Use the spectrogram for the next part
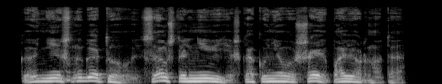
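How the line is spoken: Grumbling. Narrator (Russian): проворчал Кошелев

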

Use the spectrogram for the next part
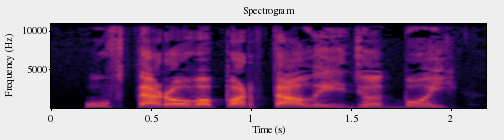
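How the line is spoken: Shout. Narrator (Russian): крикнул он своим

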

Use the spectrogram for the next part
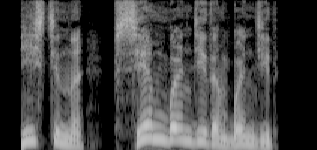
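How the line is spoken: Joyful hostess. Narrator (Russian): радостно сказала хозяйка

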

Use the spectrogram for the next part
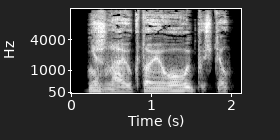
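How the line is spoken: Whisper. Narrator (Russian): шепнул мне Урбенин

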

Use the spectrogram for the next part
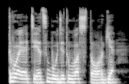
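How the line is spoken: Skeptical snort. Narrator (Russian): скептически хмыкнул шеф

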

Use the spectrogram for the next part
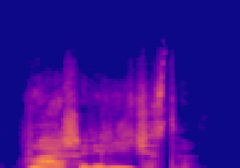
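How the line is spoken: Cheerful conspiratorial whisper. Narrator (Russian): Заговорческим шепотом, пребывая в отличном настроении, позвала она

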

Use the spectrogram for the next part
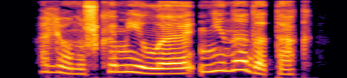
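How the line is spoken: Soft but hollow. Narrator (Russian): сказала мягко, но ее голос был пустым

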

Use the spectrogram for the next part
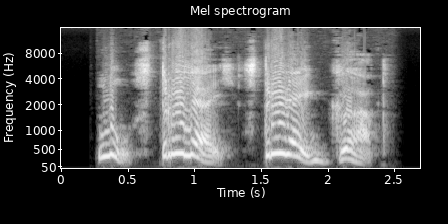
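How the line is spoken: Boy shouting. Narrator (Russian): крикнул мальчишка

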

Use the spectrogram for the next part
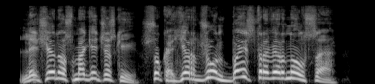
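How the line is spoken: Angry lion-like shout. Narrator (Russian): прокричал рассерженным львом

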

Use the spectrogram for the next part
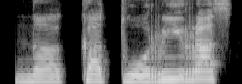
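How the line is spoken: Hissed. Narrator (Russian): Орландо зашипела

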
